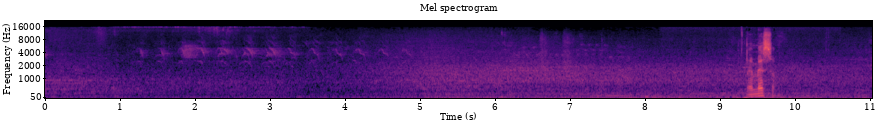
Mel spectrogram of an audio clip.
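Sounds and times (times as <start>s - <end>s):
birds chirping: 1.1s - 7.9s.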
